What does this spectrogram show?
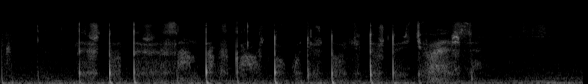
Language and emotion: Russian, neutral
